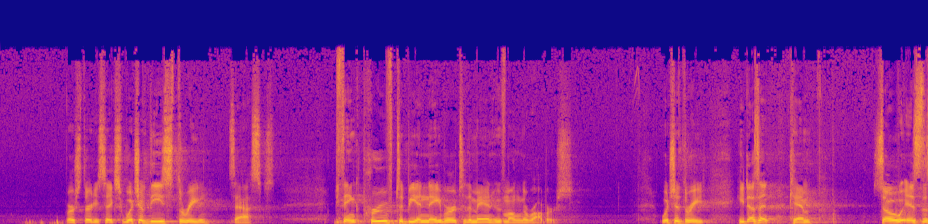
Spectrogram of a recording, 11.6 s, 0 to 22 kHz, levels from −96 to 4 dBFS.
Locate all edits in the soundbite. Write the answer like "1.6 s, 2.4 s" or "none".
2.9 s, 4.2 s, 6.3 s, 8.5 s, 9.9 s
